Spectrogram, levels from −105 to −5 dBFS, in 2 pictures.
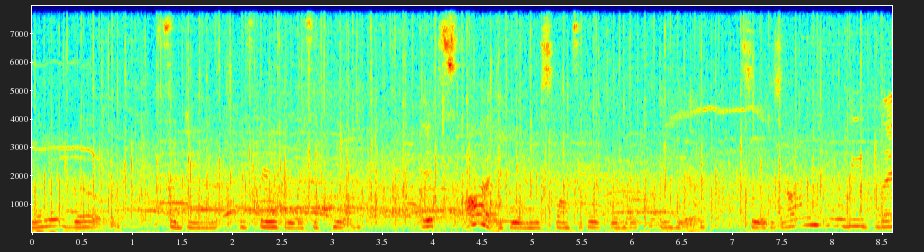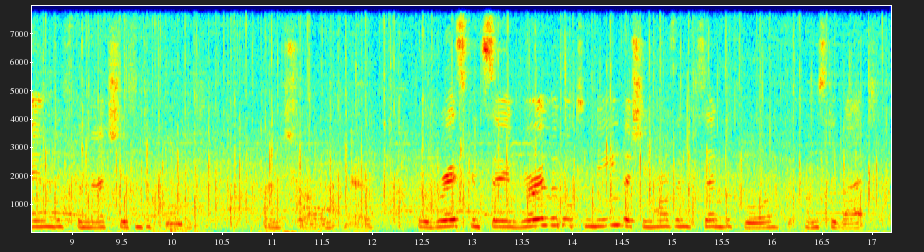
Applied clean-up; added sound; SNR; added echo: none; Applause / Cheering; 3 dB; reverberation time 0.1 s.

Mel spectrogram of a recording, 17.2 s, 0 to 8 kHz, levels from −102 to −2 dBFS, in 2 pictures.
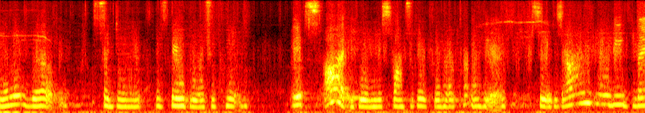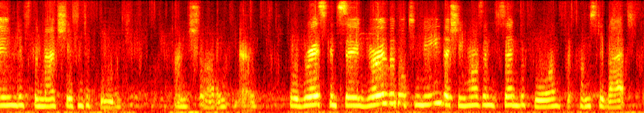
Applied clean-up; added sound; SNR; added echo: neural separator model SepFormer DNS4.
